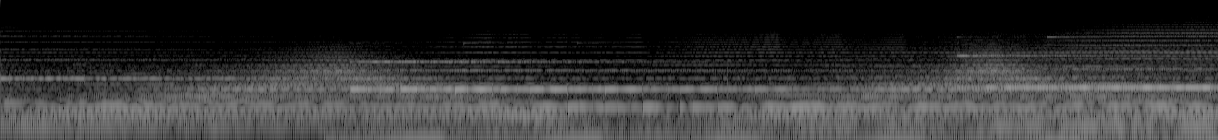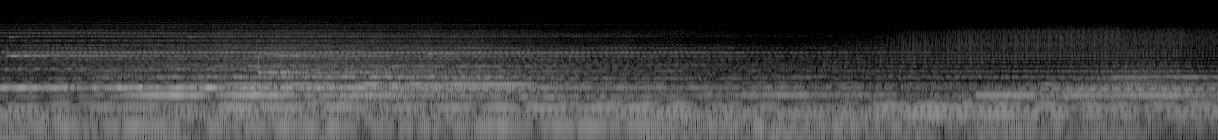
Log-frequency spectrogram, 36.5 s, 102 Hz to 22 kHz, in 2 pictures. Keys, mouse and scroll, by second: 6.5 b, 7.4 Delete, 9.9 Delete, 11.0 m, 23.5 b, 33.2 z, 34.2 c.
